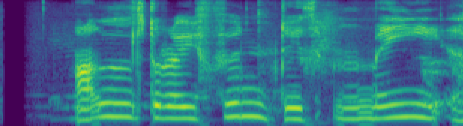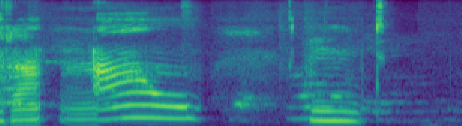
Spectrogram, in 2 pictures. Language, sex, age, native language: Icelandic, female, 6, English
